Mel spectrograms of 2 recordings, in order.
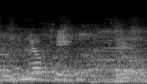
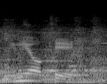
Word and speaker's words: gnocchi: How do you pronounce that? Gnocchi. Gnocchi.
